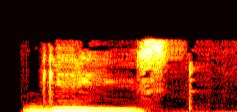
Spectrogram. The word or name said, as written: geesed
